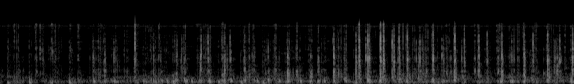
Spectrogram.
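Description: Fingertips and nails tap quickly on the front of a full, resealable, glossy plastic Trolli bag of gummy worms held in both hands in front of the face. The result is a rapid, uneven patter of short, dry plastic clicks and light crinkles with bright, crisp tops and soft low thumps, each tap ending almost instantly.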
